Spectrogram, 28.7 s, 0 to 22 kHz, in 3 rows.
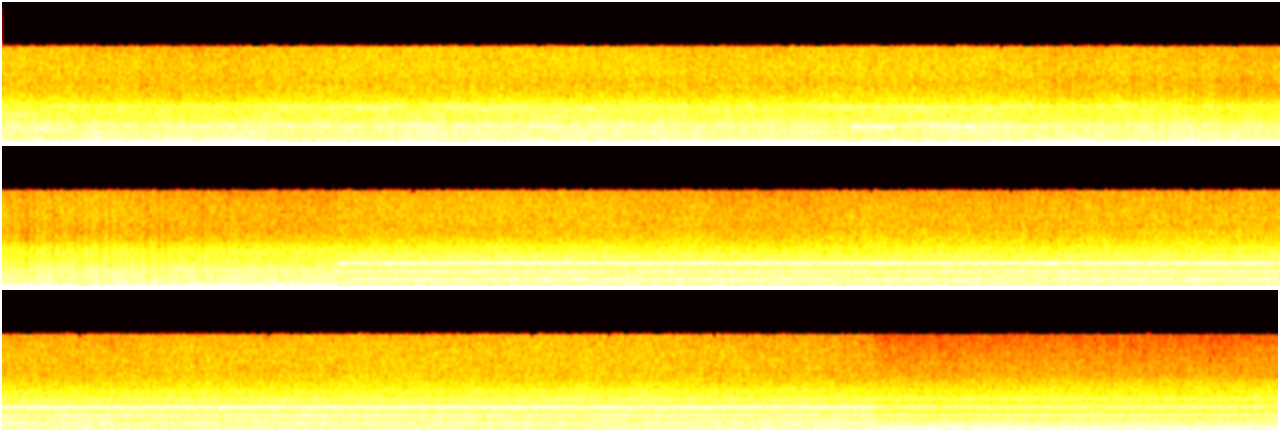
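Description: F-35B Lightning II jet noise: first the dense, loud rush of the jet hovering for a vertical landing, its F135 engine and lift fan running. About twelve seconds in it switches abruptly to the jet running on deck, a steady noise with a high, even whine.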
